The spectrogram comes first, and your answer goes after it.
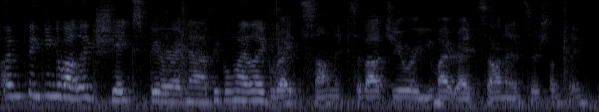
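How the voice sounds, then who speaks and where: A woman speaks at a moderate pace with hardly any pauses. Audible room echo and noticeable background noise accompany her. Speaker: tarot and crystal card reader. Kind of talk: card reading video. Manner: casual, rambling with fillers.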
